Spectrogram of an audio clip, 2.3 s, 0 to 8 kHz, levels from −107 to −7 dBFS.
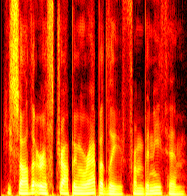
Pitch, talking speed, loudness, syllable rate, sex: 120 Hz, 230 wpm, -18 LUFS, 5.8 syllables/s, male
